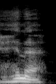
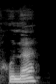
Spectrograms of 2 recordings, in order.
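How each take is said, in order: First: The first vowel is 'i', as in Egyptian. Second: The first vowel is 'u', as in standard Arabic. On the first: This is the Egyptian dialect form. "In Egypt, they like to say hina" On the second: This is the standard Arabic form. "instead of huna"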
